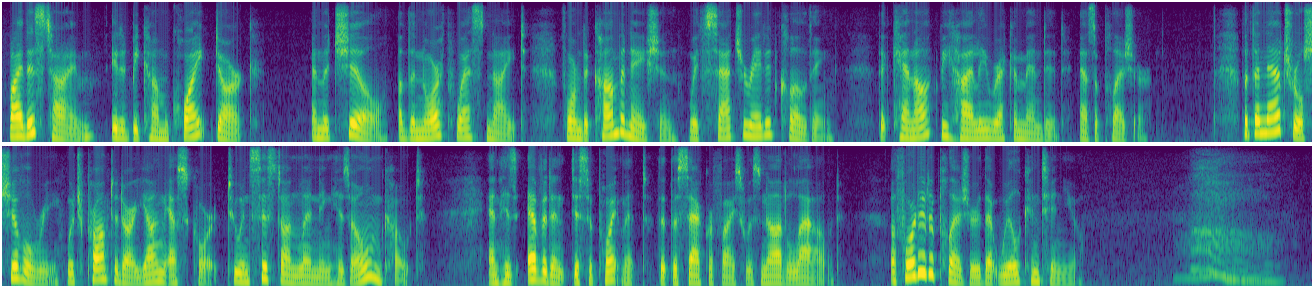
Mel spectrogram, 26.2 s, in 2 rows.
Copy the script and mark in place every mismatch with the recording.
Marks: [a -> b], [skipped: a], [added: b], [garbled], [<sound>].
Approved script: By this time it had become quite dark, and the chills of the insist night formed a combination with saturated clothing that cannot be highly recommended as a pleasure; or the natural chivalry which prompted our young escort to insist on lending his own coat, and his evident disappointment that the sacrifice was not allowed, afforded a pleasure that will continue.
By this time it had become quite dark, and the [chills -> chill] of the [insist -> northwest] night formed a combination with saturated clothing that cannot be highly recommended as a pleasure; [or -> but] the natural chivalry which prompted our young escort to insist on lending his own coat, and his evident disappointment that the sacrifice was not allowed, afforded a pleasure that will continue. [breath]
